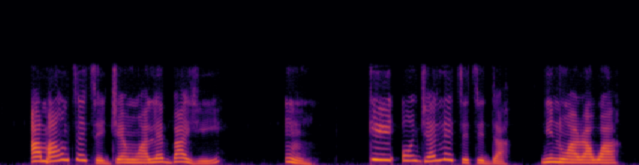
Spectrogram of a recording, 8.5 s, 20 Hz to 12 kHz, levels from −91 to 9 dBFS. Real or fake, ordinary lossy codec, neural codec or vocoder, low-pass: fake; none; codec, 16 kHz, 4.8 kbps, FACodec; 7.2 kHz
